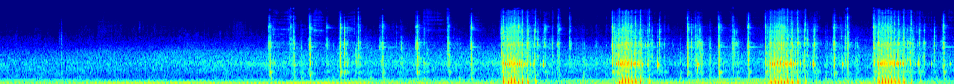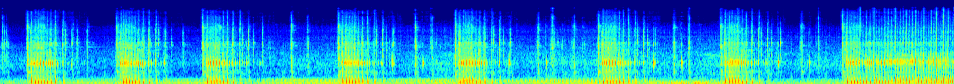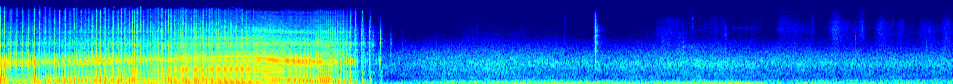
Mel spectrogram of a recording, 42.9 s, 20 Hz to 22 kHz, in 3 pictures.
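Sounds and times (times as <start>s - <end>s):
chainsaw engine running: 4.0s - 34.5s
chainsaw starter cord pulls: 4.0s - 34.6s.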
